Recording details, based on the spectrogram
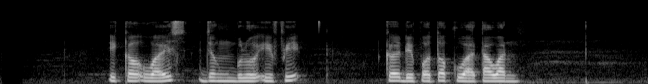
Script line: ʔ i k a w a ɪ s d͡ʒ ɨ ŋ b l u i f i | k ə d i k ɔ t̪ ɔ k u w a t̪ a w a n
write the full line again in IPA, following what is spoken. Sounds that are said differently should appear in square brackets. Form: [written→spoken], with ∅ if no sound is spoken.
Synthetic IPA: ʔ i k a w a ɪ s d͡ʒ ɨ ŋ b l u i f i | k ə d i [k→p] ɔ t̪ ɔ k u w a t̪ a w a n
